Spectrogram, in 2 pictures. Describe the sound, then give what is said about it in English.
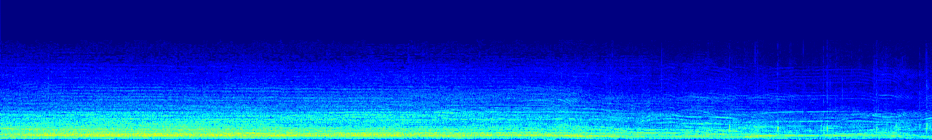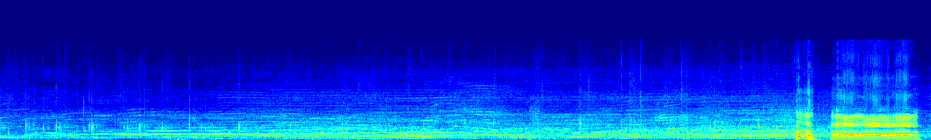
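A large crowd shouts and cheers continuously, a loud dense roar of many voices with rising whoops and yells, swelling into a burst of louder cries at the end. “He's giving you your own chance to shout.”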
